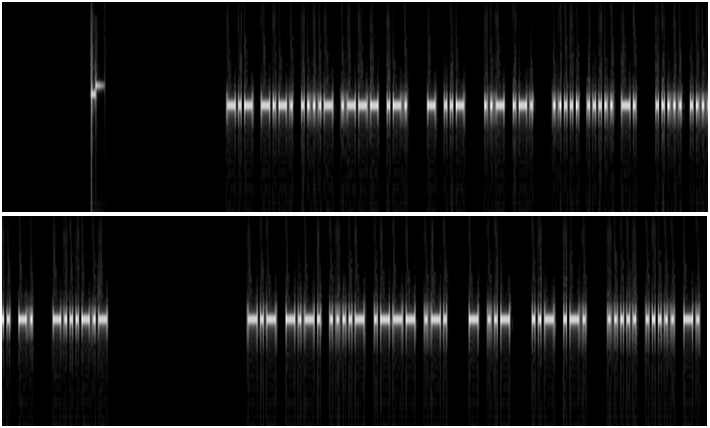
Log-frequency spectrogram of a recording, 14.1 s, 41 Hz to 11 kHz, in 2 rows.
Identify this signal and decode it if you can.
Morse code, heard as a keyed tone, about 38 wpm, 700 Hz. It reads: KC4JR TU UR 55N 55N <BK> KC4JR TU UR 55N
